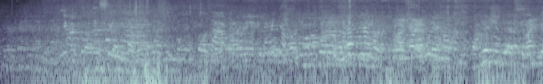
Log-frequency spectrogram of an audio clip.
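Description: Two men talk with animation close by.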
